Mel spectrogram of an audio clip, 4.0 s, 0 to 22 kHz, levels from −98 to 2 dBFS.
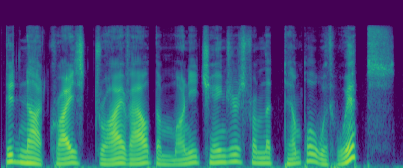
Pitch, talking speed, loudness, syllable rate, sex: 125 Hz, 195 wpm, -19 LUFS, 4.5 syllables/s, male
